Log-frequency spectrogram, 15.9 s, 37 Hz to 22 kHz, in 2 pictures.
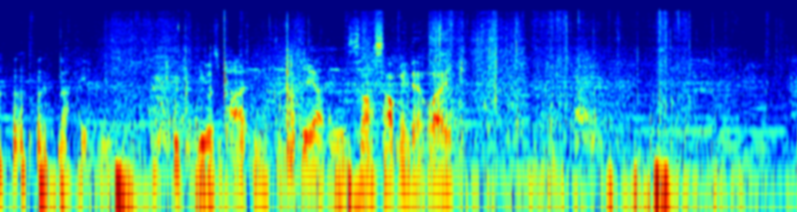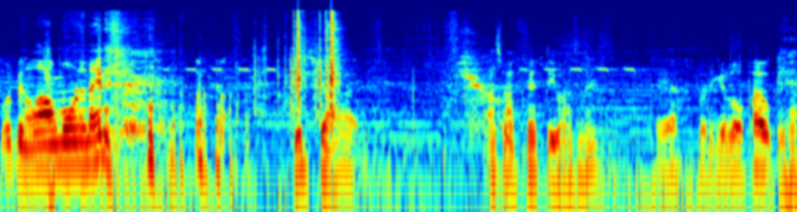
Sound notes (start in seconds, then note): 0.0 laughs; 9.0 laughs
